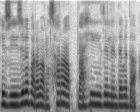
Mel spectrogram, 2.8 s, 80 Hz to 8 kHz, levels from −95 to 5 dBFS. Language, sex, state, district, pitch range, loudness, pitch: Chakma, female, Tripura, Unakoti, 200-230 Hz, -15 LUFS, 215 Hz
